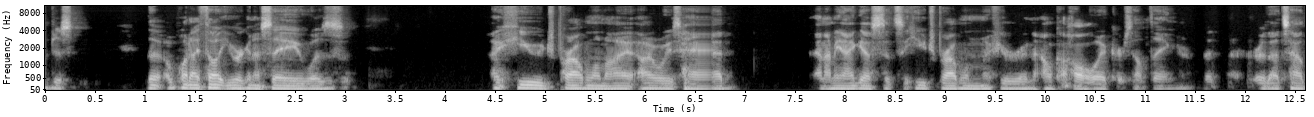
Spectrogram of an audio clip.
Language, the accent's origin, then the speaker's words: English; Oklahoma, United States; our longtime listeners know that we grew up in Oklahoma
